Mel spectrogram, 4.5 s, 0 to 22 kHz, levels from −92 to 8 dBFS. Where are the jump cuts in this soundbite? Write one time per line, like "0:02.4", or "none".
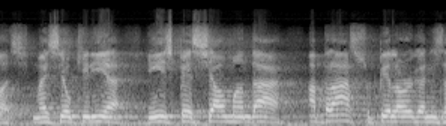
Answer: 0:03.1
